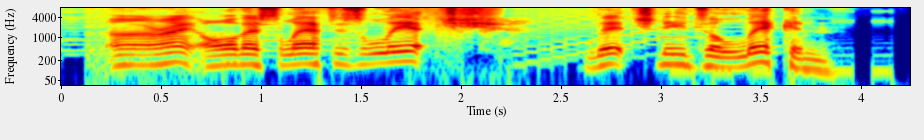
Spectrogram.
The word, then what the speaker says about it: Lich: Alright, all that's left is Lich. Lich needs a licking. Or a lichin', as you might accidentally pronounce the name of that substance that like grows on the side of trees.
